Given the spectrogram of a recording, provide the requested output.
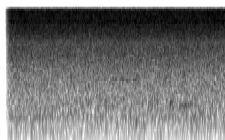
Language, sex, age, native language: Icelandic, female, 50-59, Icelandic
